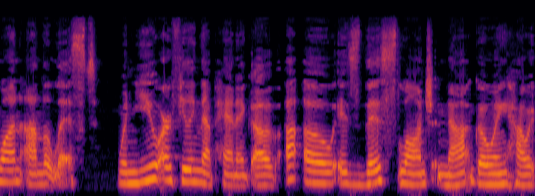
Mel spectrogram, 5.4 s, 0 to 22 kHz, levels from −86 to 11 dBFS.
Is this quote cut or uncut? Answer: uncut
